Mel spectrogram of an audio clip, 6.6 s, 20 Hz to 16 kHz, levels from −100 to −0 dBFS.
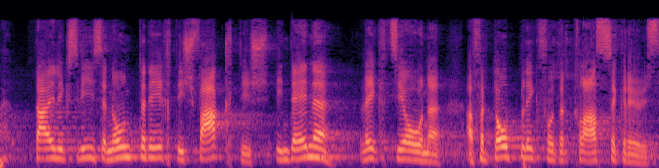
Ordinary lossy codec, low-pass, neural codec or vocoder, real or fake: AAC, 64 kbps; 10.8 kHz; none; real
